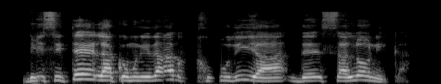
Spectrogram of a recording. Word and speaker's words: Salónica: Hace algunos años visité la comunidad judía de Salónica. No sé si dicen Salónica o Saloniki, como ustedes lo pronuncian, pero como dicen generalmente. Salónica. Salónica, perfecto.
